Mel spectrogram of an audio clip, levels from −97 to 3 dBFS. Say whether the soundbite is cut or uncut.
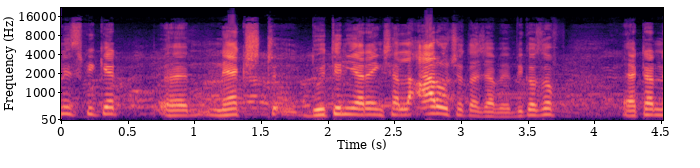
uncut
